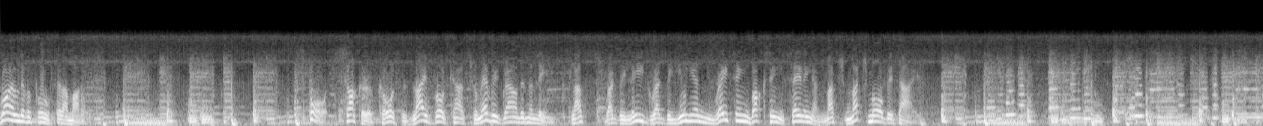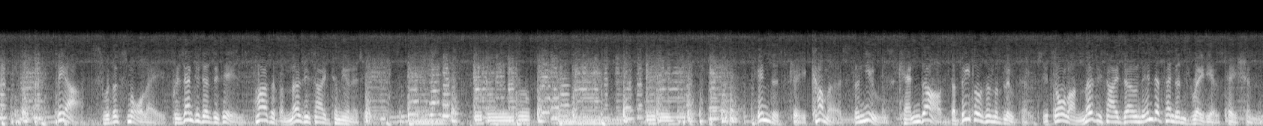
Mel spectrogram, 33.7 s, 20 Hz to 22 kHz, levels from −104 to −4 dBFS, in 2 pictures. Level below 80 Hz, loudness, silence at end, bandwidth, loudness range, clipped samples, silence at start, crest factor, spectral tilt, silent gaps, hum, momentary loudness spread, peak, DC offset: -36 dBFS; -14 LUFS; 0 s; 4.2 kHz; 2 LU; under 0.1%; 0 s; 14 dB; -11 dB/octave; none; none; 6 LU; 0 dBFS; 0.5%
